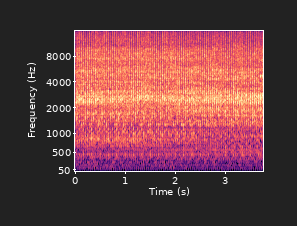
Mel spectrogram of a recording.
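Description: A 2007 Isuzu Panther LM Smart Turbo diesel engine idles with a rapid, even clattering knock. It is heard close and loud in the engine bay, with no voices.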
